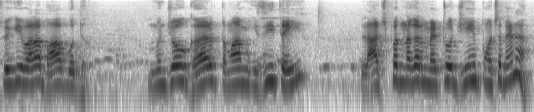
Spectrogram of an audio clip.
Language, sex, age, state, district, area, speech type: Sindhi, male, 60+, Delhi, South Delhi, urban, spontaneous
